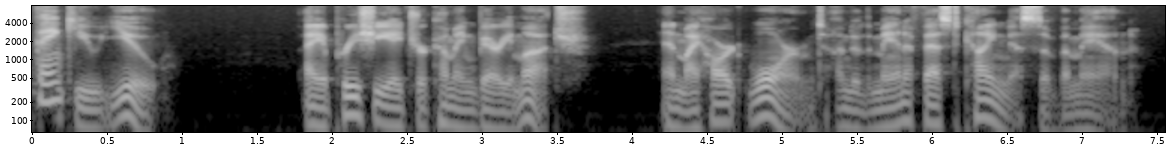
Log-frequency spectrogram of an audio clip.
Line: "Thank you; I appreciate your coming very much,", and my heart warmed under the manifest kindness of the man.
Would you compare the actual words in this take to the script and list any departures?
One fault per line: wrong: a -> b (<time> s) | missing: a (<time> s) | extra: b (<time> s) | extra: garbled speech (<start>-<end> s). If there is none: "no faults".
extra: you (0.4 s)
